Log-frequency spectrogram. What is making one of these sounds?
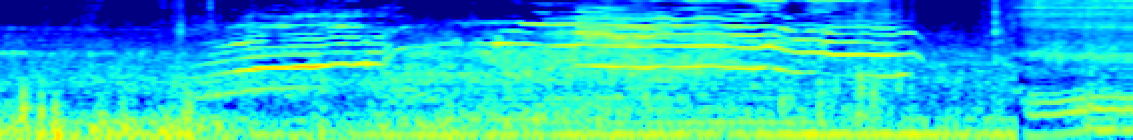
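Young toddlers squeal and babble playfully.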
